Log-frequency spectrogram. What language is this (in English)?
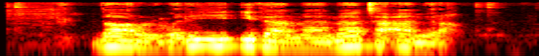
Arabic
